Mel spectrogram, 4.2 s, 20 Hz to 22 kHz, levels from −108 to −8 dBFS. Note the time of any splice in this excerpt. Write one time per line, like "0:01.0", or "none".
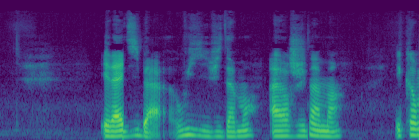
0:01.2
0:02.6
0:03.1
